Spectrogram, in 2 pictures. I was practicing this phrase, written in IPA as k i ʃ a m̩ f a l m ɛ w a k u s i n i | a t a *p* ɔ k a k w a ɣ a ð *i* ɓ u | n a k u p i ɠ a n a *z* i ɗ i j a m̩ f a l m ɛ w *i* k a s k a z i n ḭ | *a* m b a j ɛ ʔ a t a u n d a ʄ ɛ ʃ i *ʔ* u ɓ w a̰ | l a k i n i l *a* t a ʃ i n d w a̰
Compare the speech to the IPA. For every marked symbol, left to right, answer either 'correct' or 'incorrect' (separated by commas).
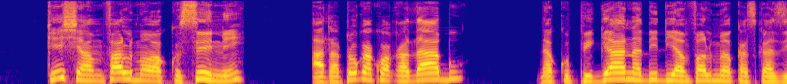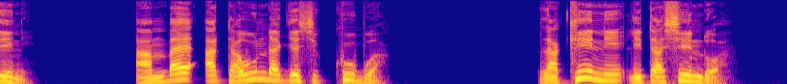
incorrect, incorrect, incorrect, incorrect, correct, incorrect, incorrect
